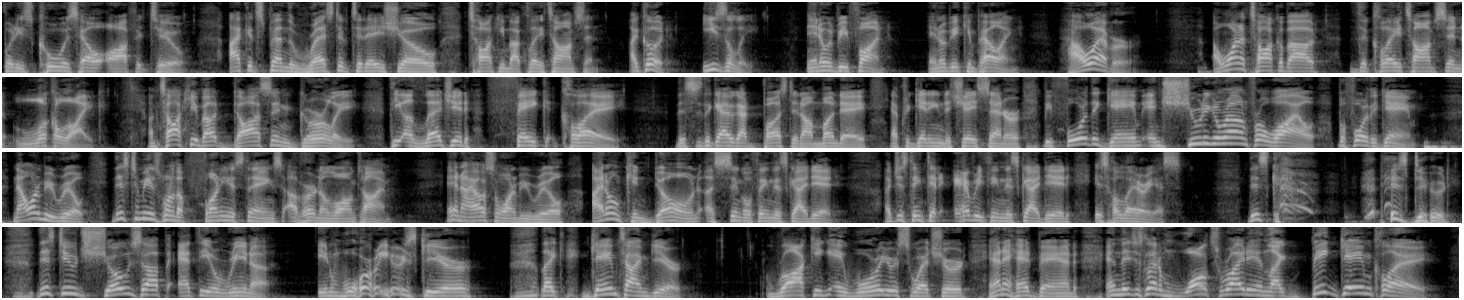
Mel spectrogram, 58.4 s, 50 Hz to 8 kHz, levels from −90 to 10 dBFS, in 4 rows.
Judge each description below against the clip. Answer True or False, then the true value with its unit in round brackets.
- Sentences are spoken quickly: False (165 wpm)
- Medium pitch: True (150 Hz)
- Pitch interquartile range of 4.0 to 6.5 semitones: True (5.0 semitones)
